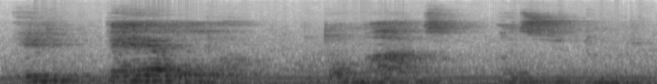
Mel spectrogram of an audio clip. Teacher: A preposição pela é pronunciada com a primeira vogal fechada, pela, enquanto a forma verbal pela é pronunciada com a primeira vogal aberta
